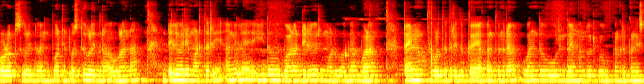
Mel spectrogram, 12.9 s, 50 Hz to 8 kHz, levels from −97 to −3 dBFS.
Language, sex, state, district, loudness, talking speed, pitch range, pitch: Kannada, male, Karnataka, Belgaum, -16 LUFS, 105 wpm, 135-140 Hz, 140 Hz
